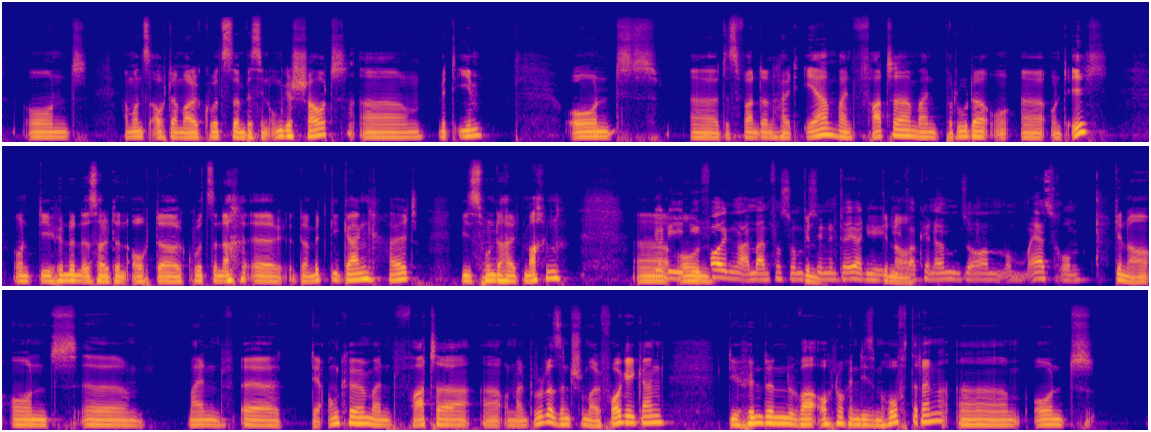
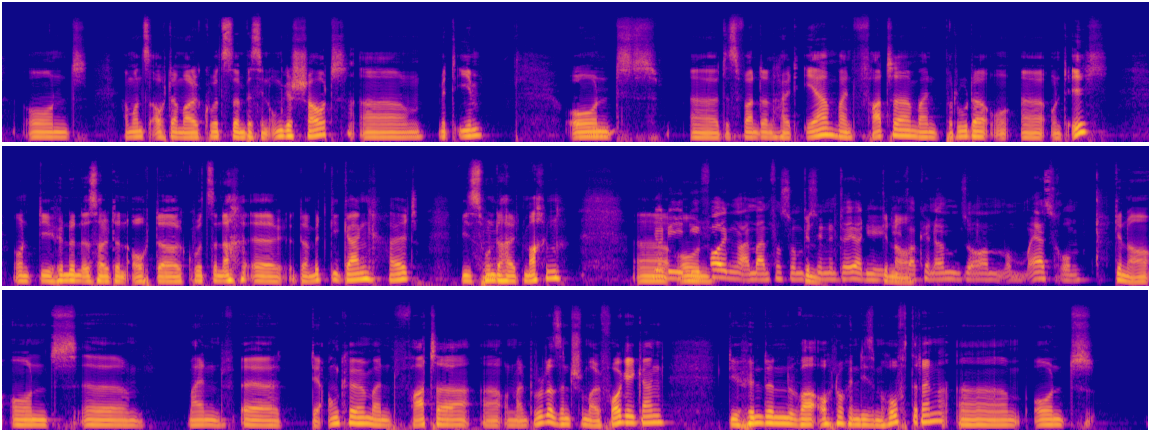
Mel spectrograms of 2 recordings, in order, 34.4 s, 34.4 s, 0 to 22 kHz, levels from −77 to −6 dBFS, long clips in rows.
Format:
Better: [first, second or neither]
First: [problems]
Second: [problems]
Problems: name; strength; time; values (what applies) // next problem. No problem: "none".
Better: neither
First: none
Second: none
